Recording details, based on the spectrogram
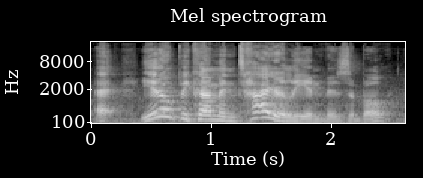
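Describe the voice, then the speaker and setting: A man's voice: on the high side, huge pitch swings, brisk, pushed and bright, voice pushed up, full character voice. A man voicing a jumpy, fussy and proud guide from another world in a storybook, hesitant at times and touchy. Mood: explaining. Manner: hesitant stammering, then emphatic and touchy.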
